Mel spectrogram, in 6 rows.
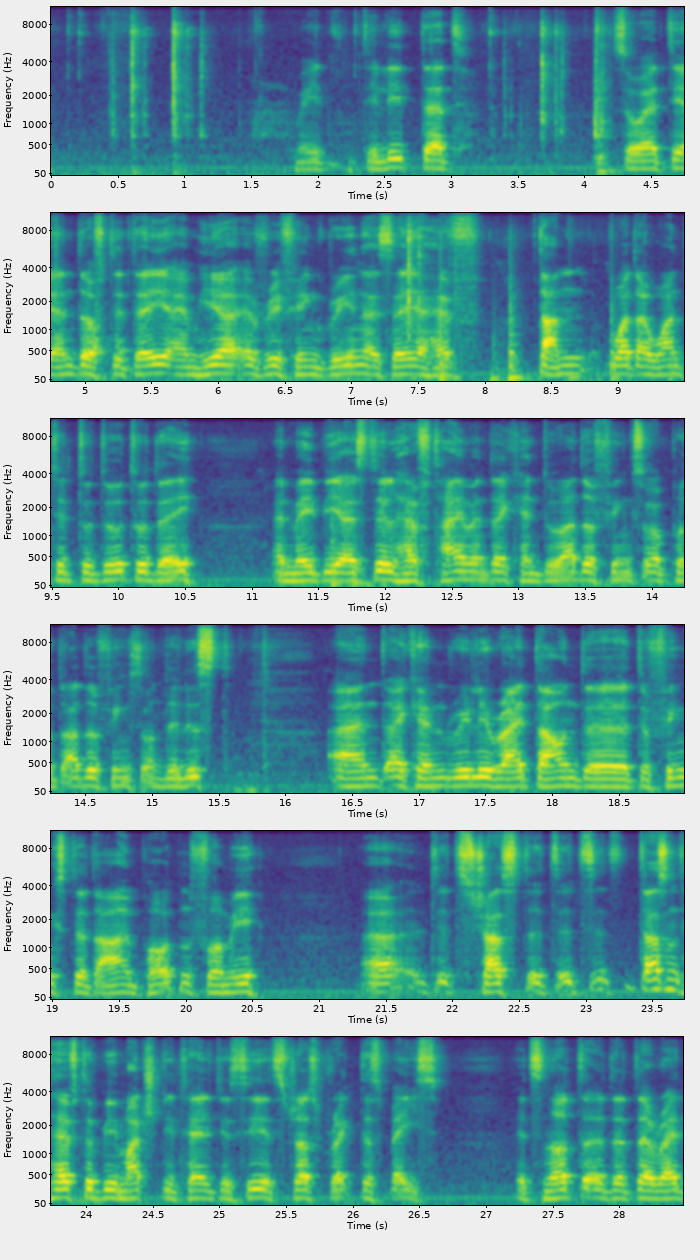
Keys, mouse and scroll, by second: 0.4 ctrl+click, 0.9 ctrl+c, 2.6 click, 4.0 ctrl+w, 5.6 click, 7.7 BackSpace.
